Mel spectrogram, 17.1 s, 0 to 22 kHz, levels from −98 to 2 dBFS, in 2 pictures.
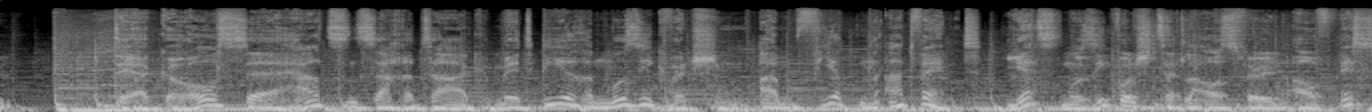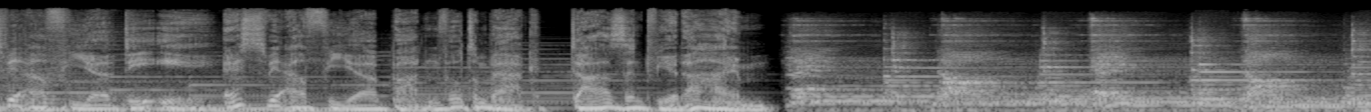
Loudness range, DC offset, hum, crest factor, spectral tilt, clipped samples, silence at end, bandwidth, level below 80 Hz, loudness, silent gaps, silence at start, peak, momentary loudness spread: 3 LU; under 0.1%; none; 14 dB; -4.5 dB/octave; under 0.1%; 0 s; 17 kHz; -32 dBFS; -27 LUFS; none; 0 s; -14 dBFS; 5 LU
